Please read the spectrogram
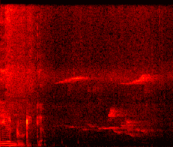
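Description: A woman's voice finishes a word, then near silence with only faint light sounds as a ballpoint pen starts writing on paper.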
